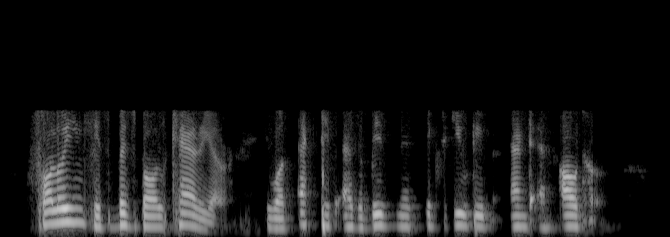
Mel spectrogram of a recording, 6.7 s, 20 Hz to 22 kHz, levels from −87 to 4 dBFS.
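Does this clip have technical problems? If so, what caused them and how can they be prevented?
No, there is nothing to fix: the Speex coding at 15 kbps, with its light coding texture and nothing above 3.8 kHz, is the codec working normally.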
